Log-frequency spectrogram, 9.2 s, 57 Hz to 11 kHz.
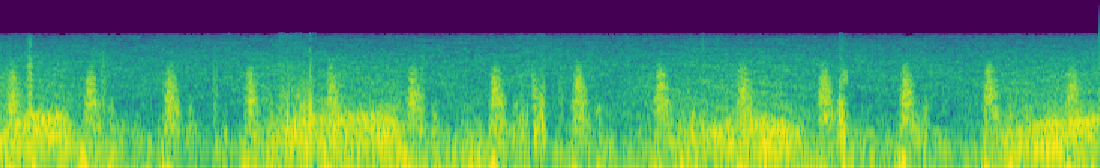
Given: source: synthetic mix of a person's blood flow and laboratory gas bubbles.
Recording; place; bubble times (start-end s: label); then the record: Doppler ultrasound of blood flow; subclavian vein
0.07-0.38 s: bubbles
2.32-2.65 s: bubbles
4.33-4.57 s: bubbles
6.98-7.09 s: bubbles
From the record:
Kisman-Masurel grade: 123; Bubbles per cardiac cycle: 1 to 2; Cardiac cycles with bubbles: 10 to 50%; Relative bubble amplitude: loud (0.450 to 0.775); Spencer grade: 2 (many but less than half of the cardiac periods contain bubble signals, singularly or in groups); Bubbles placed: anywhere in the cardiac cycle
